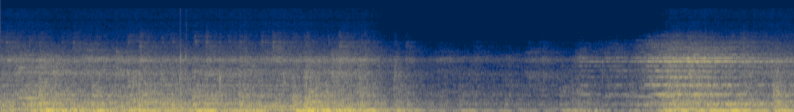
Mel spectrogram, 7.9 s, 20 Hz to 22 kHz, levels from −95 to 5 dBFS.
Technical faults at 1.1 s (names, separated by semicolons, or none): none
